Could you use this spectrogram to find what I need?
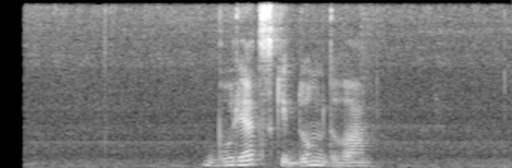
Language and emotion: Russian, neutral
